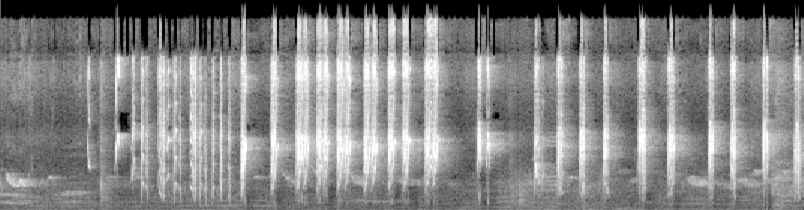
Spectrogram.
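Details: Captive sunbird set out in the morning dew, singing a dense run of very high, sharp chirps and chattering trills. The song carries mimicked phrases likened to an embroidery machine's rattle, with short bursts repeated quickly and brief pauses between.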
